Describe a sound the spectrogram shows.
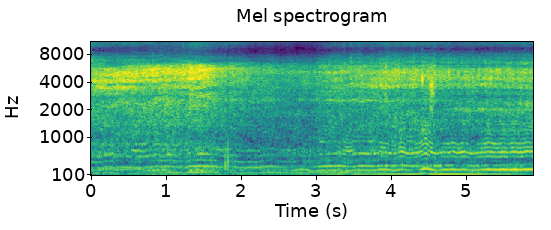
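A car engine revs hard and rises in pitch as the car races nearby.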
